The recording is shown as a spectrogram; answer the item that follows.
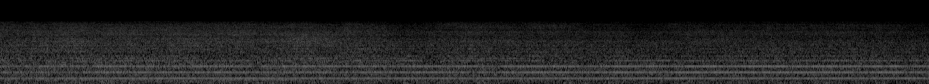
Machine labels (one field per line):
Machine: fan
